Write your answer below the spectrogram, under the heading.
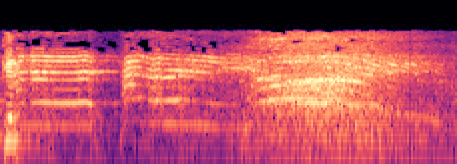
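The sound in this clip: A crowd's chanted reply to a religious slogan, weak and half-hearted: massed voices hold a sustained, moderately loud call that swells and thickens toward the end before tapering off.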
